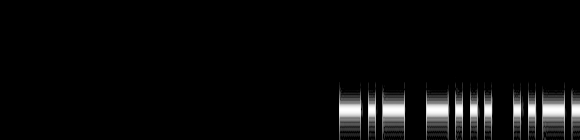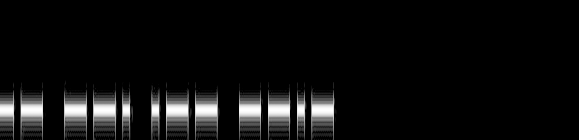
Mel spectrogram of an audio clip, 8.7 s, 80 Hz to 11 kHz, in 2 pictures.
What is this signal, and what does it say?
Morse code, heard as a keyed tone, about 21 wpm, 700 Hz. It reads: KB2GWQ
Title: USA Call Signs - 6 Characters - Repeated 3x - 22wpm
